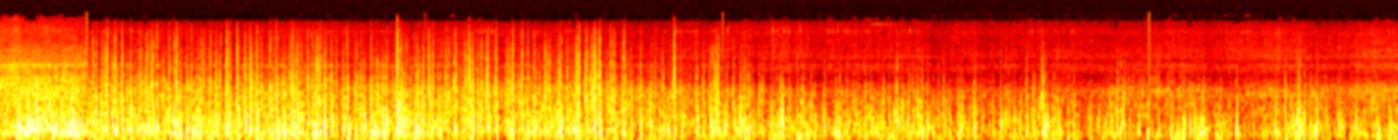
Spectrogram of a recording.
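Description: Snowmobile engine running steadily while riding along a snow trail, heard from on board through heavy wind noise on the microphone, with a few scattered clicks and knocks from the ride.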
